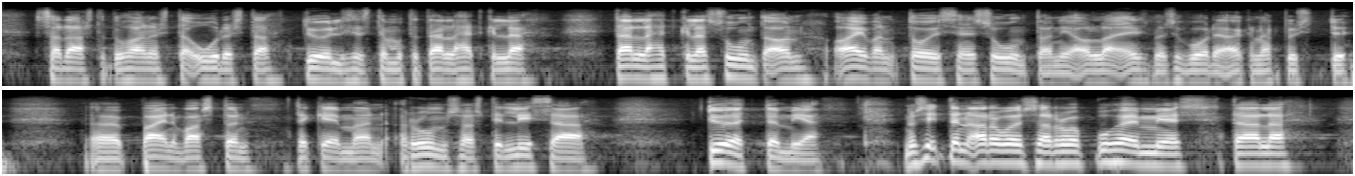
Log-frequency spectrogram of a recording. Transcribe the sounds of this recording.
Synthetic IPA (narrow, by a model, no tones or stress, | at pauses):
sɑdɑst̪ɑt̪uhɑnːest̪ɑuːdest̪ɑt̪yølːisest̪æmut̪ːɑt̪ælːæhet̪kelːæ | t̪ælːæhet̪kelːæsuːnt̪ɑonʔɑ̰iʋɑnt̪oisˑeːnsuːnt̪ˑɑ̰ːnjɑ̰o̰lːɑ̰ːnʔḛnsimːˑæˑiseʋʋuodḛɑ̰ˑikɑnɑpystt̪ːyː | pæˑinʋɑst̪ont̪ekemæːnrunsɑːst̪illisæː | t̪yøt̪ːømiænosit̪ːenɑrʋojsɑːroʋɑpuhemːiest̪æːlːˑæ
